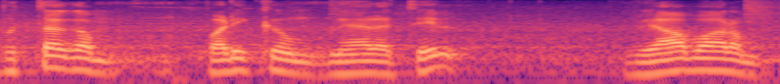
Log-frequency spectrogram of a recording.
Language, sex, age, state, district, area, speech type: Tamil, male, 45-60, Tamil Nadu, Tiruvannamalai, rural, spontaneous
